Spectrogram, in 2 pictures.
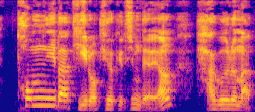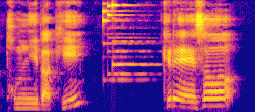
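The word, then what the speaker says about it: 歯車: 더 있네요 어렵지 않죠음 뒤에는 차가 있잖아요 그래서 발음은 하구루마 하구루마 이게 뭐냐면 이거예요 그러니까 치아라는게 있고 차라는게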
